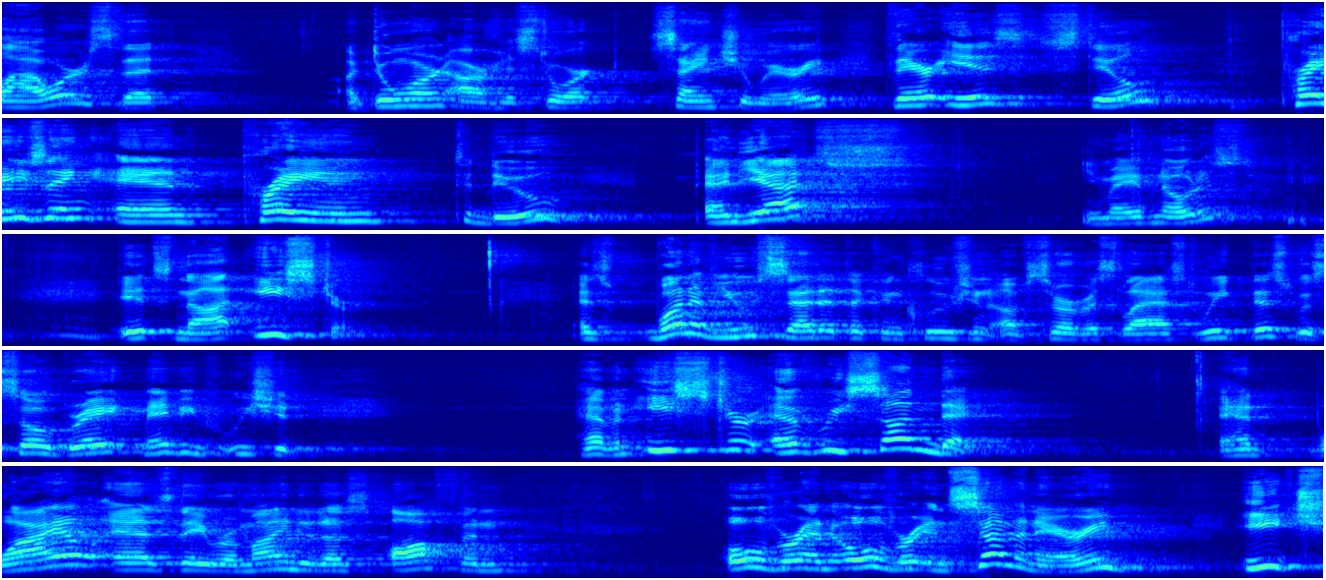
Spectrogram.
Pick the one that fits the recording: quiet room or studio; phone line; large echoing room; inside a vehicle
large echoing room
